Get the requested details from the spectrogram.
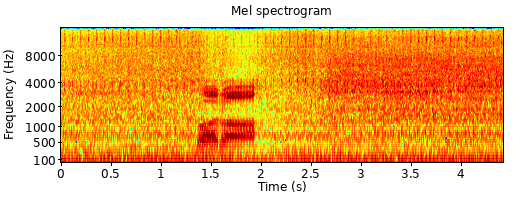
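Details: Nissan Z V6, first start, cold, cooling system unfinished, no alternator, AIV and EGR pipes apparently deleted: steady low, even idle with a smooth beat and no knocks or ticks, idling normally.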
